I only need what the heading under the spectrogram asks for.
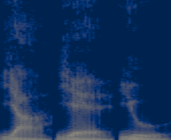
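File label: "yayeyu", concatenated syllables; Affixing experiment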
